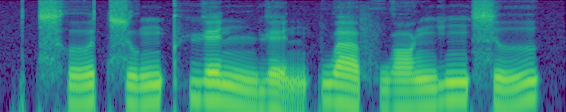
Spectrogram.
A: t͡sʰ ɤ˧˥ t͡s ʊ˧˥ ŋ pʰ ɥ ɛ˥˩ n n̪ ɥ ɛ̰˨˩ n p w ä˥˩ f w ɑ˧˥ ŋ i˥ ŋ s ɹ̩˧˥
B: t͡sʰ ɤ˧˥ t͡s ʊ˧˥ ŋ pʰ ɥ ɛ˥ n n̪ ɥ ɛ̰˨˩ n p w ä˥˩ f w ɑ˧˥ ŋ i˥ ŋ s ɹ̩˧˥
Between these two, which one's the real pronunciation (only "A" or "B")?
A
